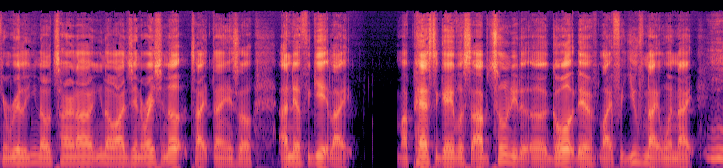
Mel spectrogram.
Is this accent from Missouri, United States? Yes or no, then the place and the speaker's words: no; Atlanta, Georgia, United States; Like, you know, I'm from Atlanta. We do Atlanta everything.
